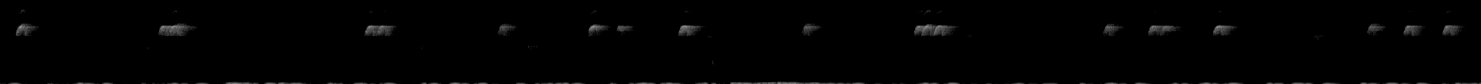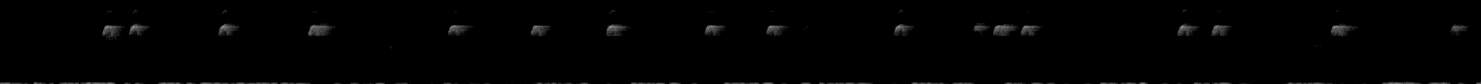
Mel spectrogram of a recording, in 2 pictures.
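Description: A bird chirping over and over: short, high, sharp notes about once or twice a second, sometimes in quick pairs, over a faint steady high hiss.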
